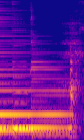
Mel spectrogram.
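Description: A guitar note rings out clearly on its own as a finger pulls off from the fifth fret of the low E string, with short pitch changes as the sustained tone decays.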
